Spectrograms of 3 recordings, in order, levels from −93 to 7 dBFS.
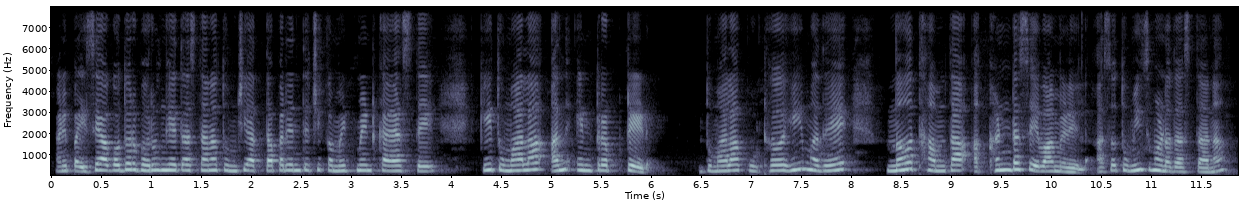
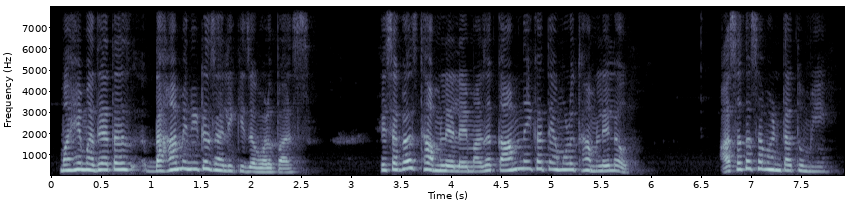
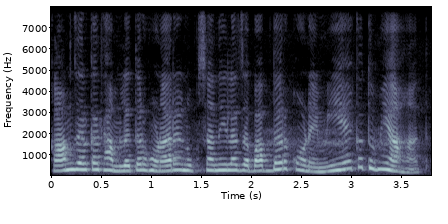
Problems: constant background noise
